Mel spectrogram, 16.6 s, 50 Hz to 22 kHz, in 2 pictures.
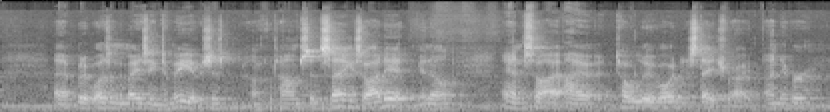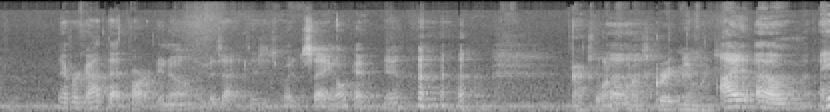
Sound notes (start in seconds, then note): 12.4 chuckling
